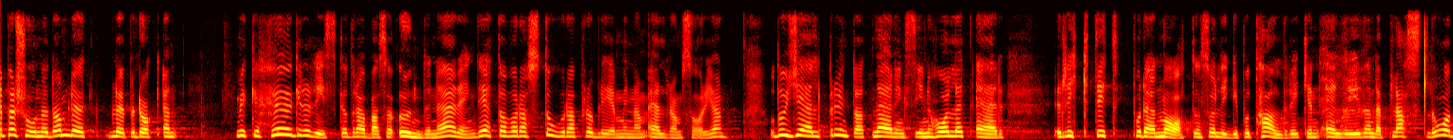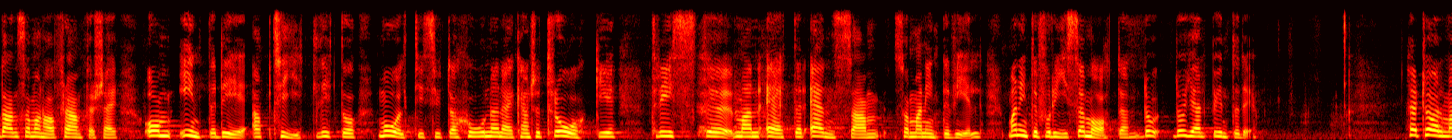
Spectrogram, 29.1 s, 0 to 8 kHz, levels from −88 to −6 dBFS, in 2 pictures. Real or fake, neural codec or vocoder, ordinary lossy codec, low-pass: fake; autoencoder, 48 kHz, 128 numbers a frame, DAC-VAE, trained on Japanese speech; none; 7.2 kHz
